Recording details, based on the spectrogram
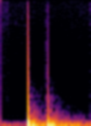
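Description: Two heavy, thumping heartbeats in quick succession, close and low, with a muffled resonance after each beat.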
